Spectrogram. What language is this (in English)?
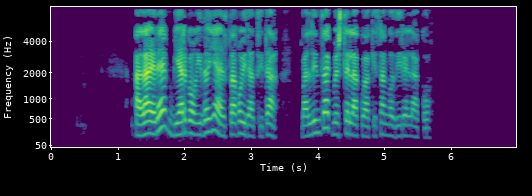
Basque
